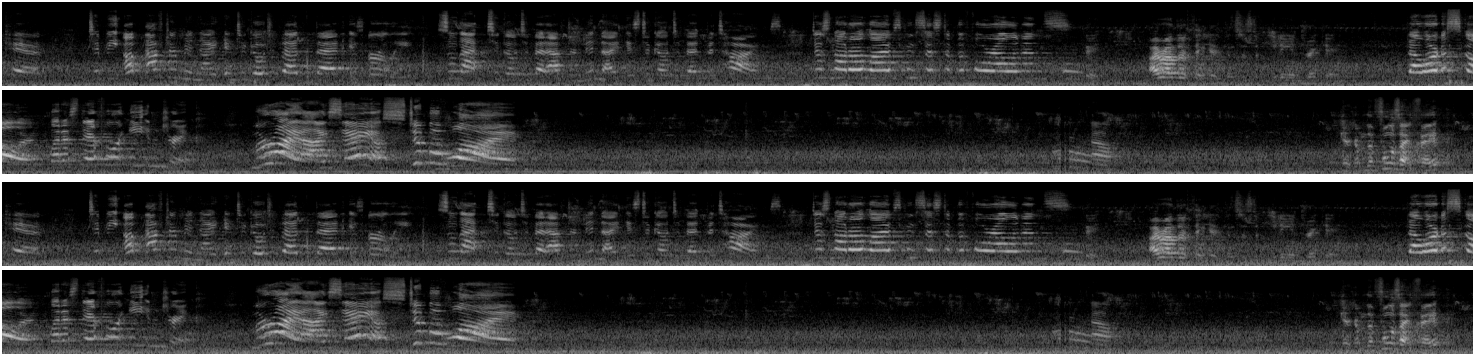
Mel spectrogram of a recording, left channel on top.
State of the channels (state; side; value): noise; right; rumble, 12 dB below the sound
